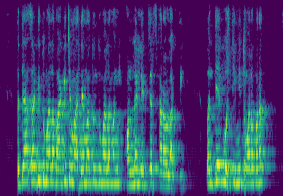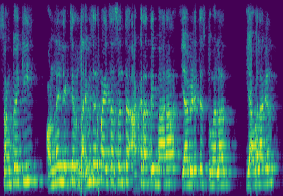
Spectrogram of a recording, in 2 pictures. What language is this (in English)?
Marathi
